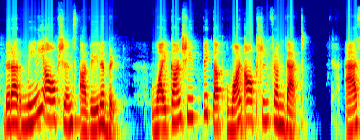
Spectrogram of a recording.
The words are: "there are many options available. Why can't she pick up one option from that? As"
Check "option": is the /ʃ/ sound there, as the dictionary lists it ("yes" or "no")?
yes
